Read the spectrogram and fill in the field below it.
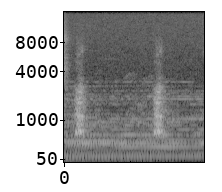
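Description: A beagle barking in the game Firewatch: two sharp, close barks about three-quarters of a second apart over a steady low hum, no talk.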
